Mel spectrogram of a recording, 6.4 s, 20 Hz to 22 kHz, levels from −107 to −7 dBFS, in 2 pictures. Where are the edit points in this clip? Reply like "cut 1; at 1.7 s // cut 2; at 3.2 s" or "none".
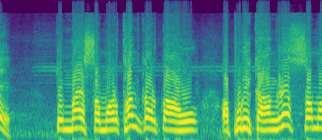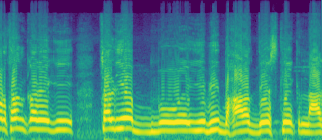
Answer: none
